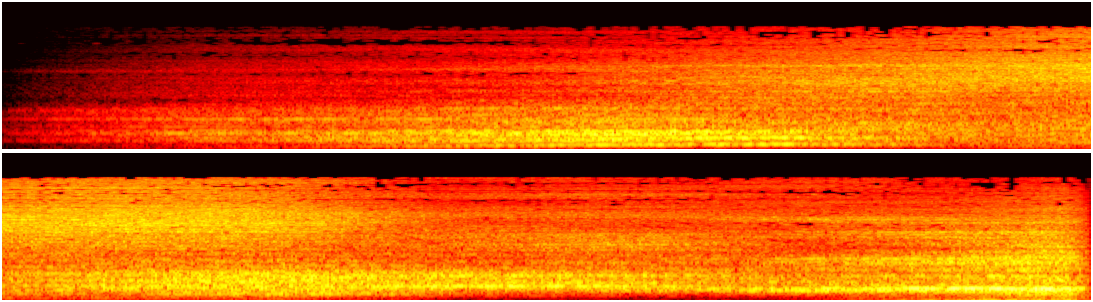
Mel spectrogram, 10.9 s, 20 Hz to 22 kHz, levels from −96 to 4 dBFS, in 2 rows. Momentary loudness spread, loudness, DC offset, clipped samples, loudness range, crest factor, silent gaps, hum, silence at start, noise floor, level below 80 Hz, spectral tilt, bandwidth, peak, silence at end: 17 LU; -16 LUFS; under 0.1%; under 0.1%; 9 LU; 18 dB; none; none; 0.7 s; -50 dBFS; -50 dBFS; -2.5 dB/octave; 11.5 kHz; 0 dBFS; 0 s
